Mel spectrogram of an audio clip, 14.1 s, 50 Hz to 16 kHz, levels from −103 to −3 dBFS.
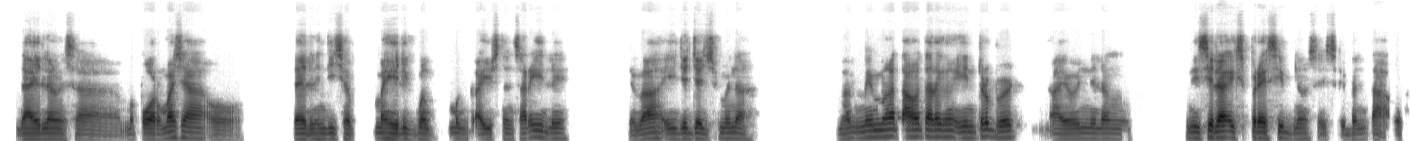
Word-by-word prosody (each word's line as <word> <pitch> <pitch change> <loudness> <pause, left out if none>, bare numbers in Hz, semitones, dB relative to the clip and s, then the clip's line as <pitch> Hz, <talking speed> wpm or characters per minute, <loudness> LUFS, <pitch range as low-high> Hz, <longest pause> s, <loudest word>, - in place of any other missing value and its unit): dahil 100 0 +2
lang 100 -1 +2
sa 85 -3 -6
maporma 105 +2 +2
siya 110 -3 +1
o, 90 -1 -8 0.5
dahil 100 0 +2
hindi 100 +1 -4
siya - - -1 0.2
mahilig 105 -2 0
mag 100 +2 -1
mag-ayos 100 -1 -3
ng 95 -2 -6
sarili, 105 -1 -2 0.6
'di 85 - -8
ba 105 +3 +2
i-ju-judge 100 0 -1
mo 105 - -1
na. 105 -3 -1 0.9
Ma 100 +1 -3
may 115 +3 -1
mga 135 +1 +4
tao - - +7
talagang 135 -1 +4
introvert 120 +2 0 0.3
ayaw 95 +1 -1
nilang 100 -2 -4 0.7
hindi 115 - 0
sila 120 -1 +9
expressive 115 -1 +2
'no, 105 0 -4
sa - - -8
sa - - -6
ibang 95 +2 -7
tao. - - -3
105 Hz, 150 wpm, -25 LUFS, 100-115 Hz, 0.9 s, sila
